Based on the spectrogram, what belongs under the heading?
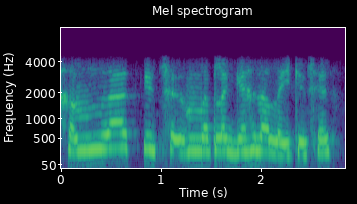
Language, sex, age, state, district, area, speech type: Maithili, female, 18-30, Bihar, Samastipur, urban, conversation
